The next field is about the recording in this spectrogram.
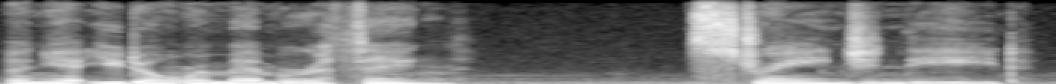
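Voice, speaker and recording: A woman's voice: medium pitch, fairly even intonation, unhurried, a little mellow, slight background noise, close to an everyday voice. A woman playing an indignant, accusatory impostor knight in a video game, with theatrical, pointed delivery. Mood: cold, challenging.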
